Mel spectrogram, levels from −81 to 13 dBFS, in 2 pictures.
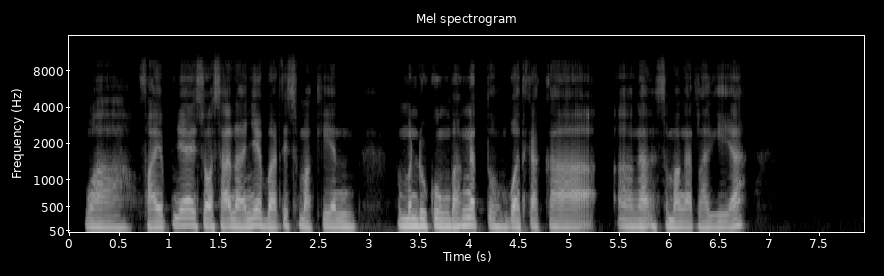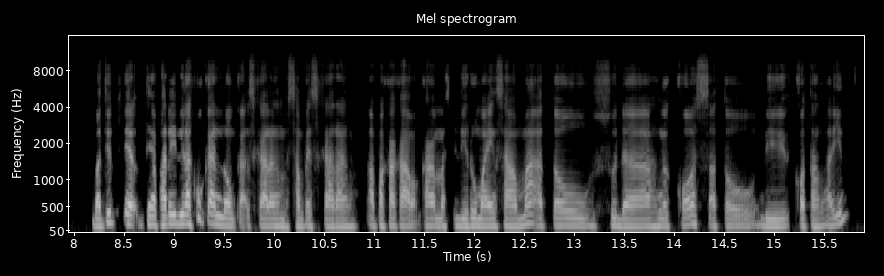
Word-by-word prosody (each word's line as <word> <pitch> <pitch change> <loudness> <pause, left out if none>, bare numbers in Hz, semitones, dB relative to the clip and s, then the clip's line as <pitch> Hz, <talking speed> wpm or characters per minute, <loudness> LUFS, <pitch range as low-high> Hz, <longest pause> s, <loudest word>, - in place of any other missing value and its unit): Wah 110 -4 -3
vibe-nya 145 +6 0
suasananya 130 +2 +2
berarti 125 +3 -1
semakin, 120 -1 -2 0.4
mendukung 135 -1 +4
banget 145 +2 +3
tuh 130 -3 -2
buat 125 -1 +1
Kakak, 120 0 -3 0.2
eee, 130 -2 -2
ngerasa 125 0 0
semangat 115 -2 -1
lagi 115 +2 -3
ya. 150 +4 -1 1.4
Berarti 195 -1 +3
tiap 175 -3 +5
tiap 165 - +7
hari 180 +2 +6
dilakukan 180 0 +4
dong 140 -3 +3
Kak - - -4
sekarang 135 0 +1
sampai 130 -1 -3
sekarang? 130 -1 -1
Apakah 145 -1 -1
Kakak 140 0 0
masih 135 +1 -3
di 135 - +2
rumah 135 -1 +2
yang 135 - -2
sama 140 +5 0
atau 140 0 -2
sudah 130 -1 -1
ngekos 150 +5 -2
atau 65 - -4
di 130 0 0
kota 130 -1 -1
lain? 170 - -3
130 Hz, 145 wpm, -23 LUFS, 125-140 Hz, 1.4 s, tiap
